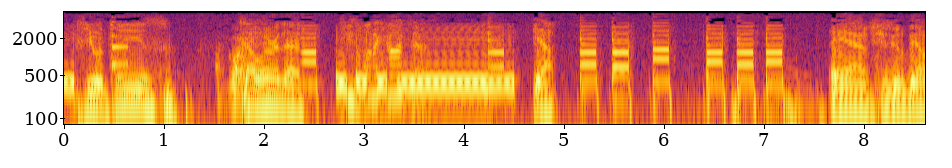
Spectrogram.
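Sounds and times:
speech: 0.2 - 3.9, 4.7 - 5.8, 6.9 - 8.6
touch-tone beeps as a telephone number is dialed: 2.4 - 4.5, 5.2 - 7.3.

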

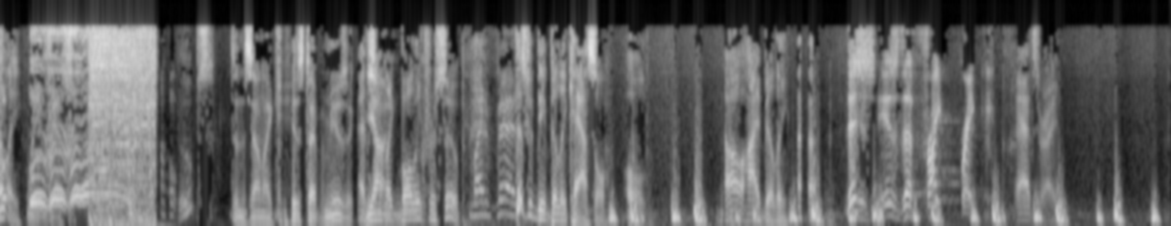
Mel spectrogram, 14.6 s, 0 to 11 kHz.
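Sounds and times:
speech: 0.1 - 1.0, 2.2 - 8.2, 9.1 - 13.4
heartbeat: 7.5 - 14.6.

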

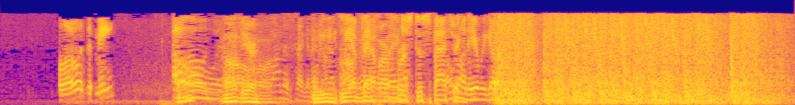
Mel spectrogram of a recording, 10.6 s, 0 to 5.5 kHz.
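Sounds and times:
speech: 0.8 - 1.6, 2.3 - 8.9
gunfire sound effect: 6.6 - 10.5.

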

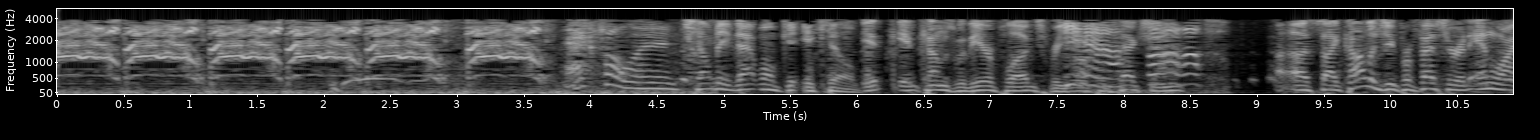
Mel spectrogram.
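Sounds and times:
woman screaming: 0.0 - 4.0
speech: 4.6 - 10.9.

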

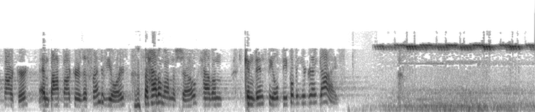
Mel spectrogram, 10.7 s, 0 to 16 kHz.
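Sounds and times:
faint low noise: 0.0 - 10.6
speech: 0.1 - 6.9
crickets chirping: 7.4 - 10.6.

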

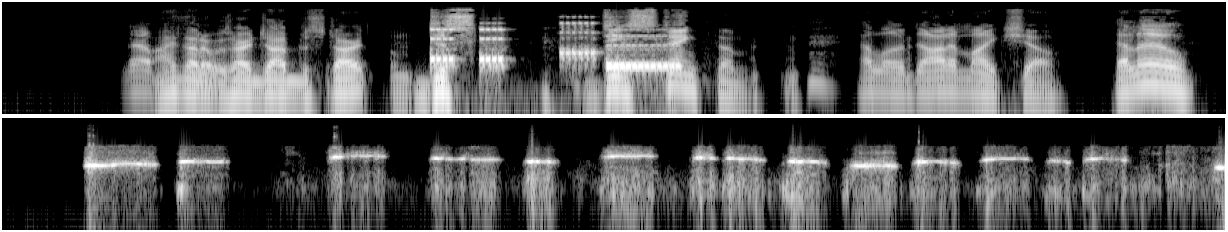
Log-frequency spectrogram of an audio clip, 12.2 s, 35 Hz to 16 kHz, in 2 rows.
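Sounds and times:
speech: 0.6 - 6.0
person whistling a TV theme tune: 6.6 - 12.2.

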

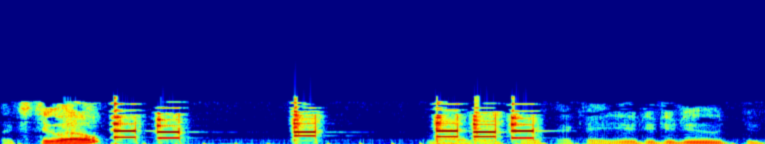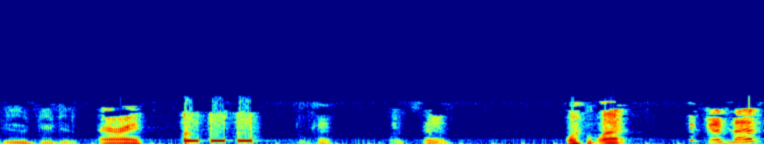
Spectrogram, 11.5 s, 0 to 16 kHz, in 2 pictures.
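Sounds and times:
speech: 0.0 - 0.9, 4.4 - 6.9, 10.2 - 10.5
touch-tone phone beeps dialing a fax number: 3.3 - 4.2, 7.1 - 7.7.

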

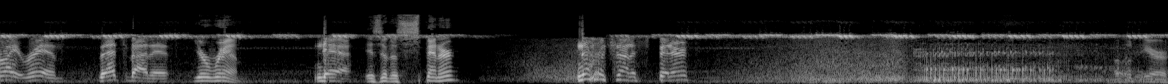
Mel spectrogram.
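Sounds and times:
crickets chirping: 0.0 - 11.6
speech: 0.1 - 2.6, 3.2 - 4.7, 5.8 - 7.0.

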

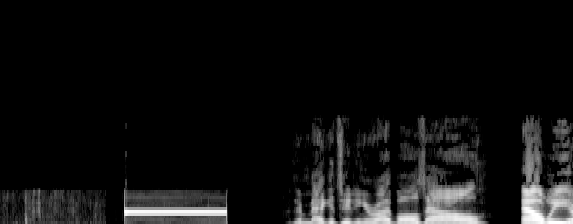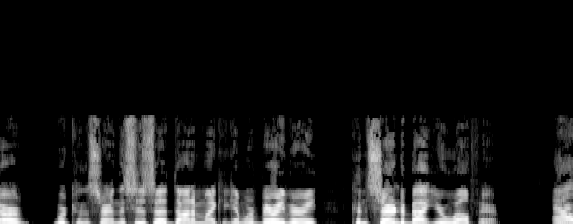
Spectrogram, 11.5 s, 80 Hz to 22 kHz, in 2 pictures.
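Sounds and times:
answering machine beep: 1.3 - 2.3
speech: 2.9 - 11.4.

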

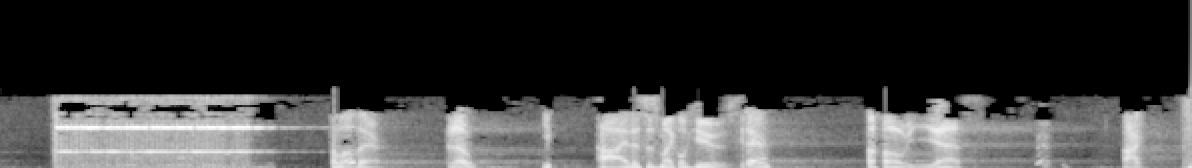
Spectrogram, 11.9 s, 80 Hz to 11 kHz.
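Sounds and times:
telephone bell ringing: 0.5 - 3.3
speech: 3.4 - 3.9, 4.5 - 7.8, 8.7 - 9.8, 11.2 - 11.9.

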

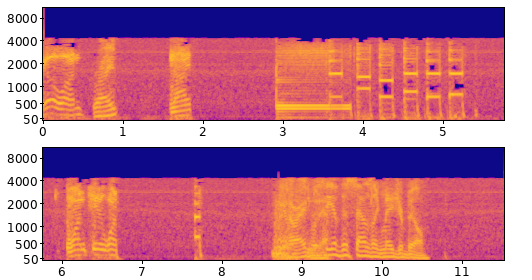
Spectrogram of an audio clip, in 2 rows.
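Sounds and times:
speech: 0.0 - 2.0, 6.3 - 6.8, 9.0 - 10.7
steady telephone tone: 2.9 - 5.4.

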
